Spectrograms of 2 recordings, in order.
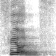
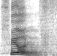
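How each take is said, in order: Both takes have the same delivery.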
